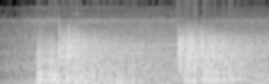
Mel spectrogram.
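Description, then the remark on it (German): Two heavy gunshots ring out about a second and a half apart, each a sharp loud crack followed by a long, rumbling echo that lingers. No voices are heard. Shots fired by Israeli soldiers on a street in Jenin, northern occupied West Bank, where cars drive and people go shopping. “Auf der Straße fahren Autos, Menschen gehen zum Einkaufen und immer wieder fallen heftige Schüsse.”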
